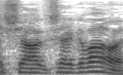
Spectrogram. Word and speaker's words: Che Guevara: Shay is like shake, and his surname is like guitar.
